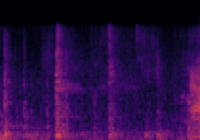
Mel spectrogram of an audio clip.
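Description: A few light knocks and clunks from a wheeled metal cart with a plastic flavor station being rolled up and set against the rear floor of a van.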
